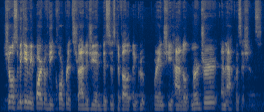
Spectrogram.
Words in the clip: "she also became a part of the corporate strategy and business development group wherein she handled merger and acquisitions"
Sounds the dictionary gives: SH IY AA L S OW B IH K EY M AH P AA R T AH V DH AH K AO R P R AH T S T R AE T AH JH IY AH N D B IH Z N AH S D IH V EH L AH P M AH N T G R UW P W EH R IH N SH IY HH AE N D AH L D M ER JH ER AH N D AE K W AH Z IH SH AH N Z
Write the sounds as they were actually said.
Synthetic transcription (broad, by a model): SH IY AA L S OW B IH K EY M AH P AA R T AH V DH AH K AO R P R AH T S T R AE T AH JH IY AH N B IH Z N AH S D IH V EH L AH P M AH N G R UW P W EH R IH N SH IY HH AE N D L D M ER JH ER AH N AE K W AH Z IH SH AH N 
